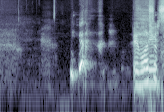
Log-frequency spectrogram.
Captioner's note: giggles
